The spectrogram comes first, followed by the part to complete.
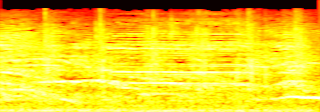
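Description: Ballpark crowd at a softball game: a general murmur of spectators with distant voices calling out and shouting from the stands and dugouts.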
